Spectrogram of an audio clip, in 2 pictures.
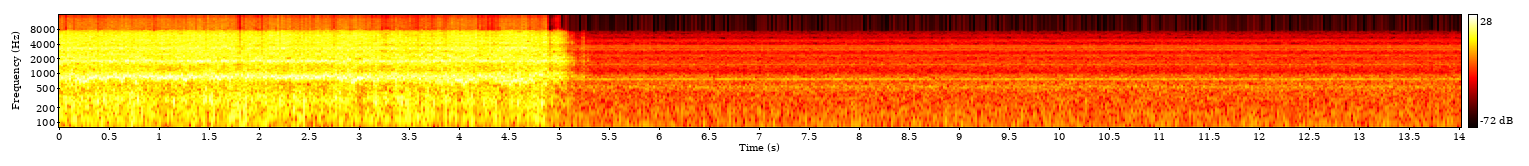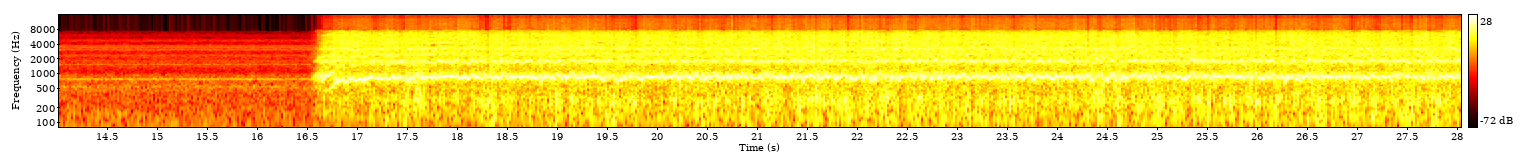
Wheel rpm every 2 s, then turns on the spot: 220, 220, 120, 0, 0, 0, 0, 0, 110, 230, 230, 230, 230, 230.
none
